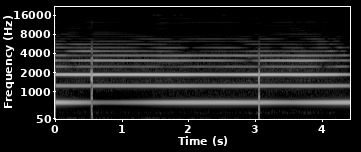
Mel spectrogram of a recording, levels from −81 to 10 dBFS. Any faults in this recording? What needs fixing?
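Two short glitches break into the music, from 0.53 to 0.56 s and again from 3.03 to 3.07 s, each lasting about 30 ms. These come from damaged data in the compressed stream. At those points the encoded bytes are corrupt, so the decoder misreads the affected frames, loses sync and scans for the next valid frame header. Prevent this by checking stream integrity in transit and storage, with checksums or CRC-protected frames, and re-fetching any corrupted segments.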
